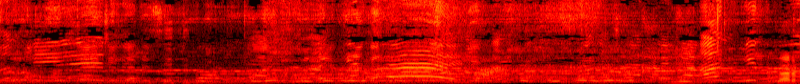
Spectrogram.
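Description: Many people talking at once, overlapping chatter with some higher voices calling out, about halfway through and again near the end.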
